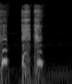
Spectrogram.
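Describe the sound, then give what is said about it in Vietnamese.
A frightened woman cries weakly in a cold room, giving three short sobs: a voiced catch, then two quick breathy sobs close together, fading into quiet. “Trong căn phòng lạnh móc, tiếng khóc vang lên yếu ớt.”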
